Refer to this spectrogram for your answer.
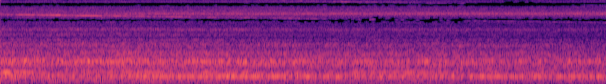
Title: Noisy Washing Machine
